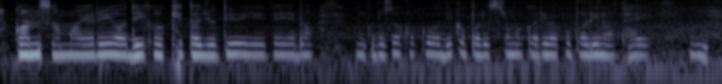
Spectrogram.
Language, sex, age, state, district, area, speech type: Odia, female, 18-30, Odisha, Balangir, urban, spontaneous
